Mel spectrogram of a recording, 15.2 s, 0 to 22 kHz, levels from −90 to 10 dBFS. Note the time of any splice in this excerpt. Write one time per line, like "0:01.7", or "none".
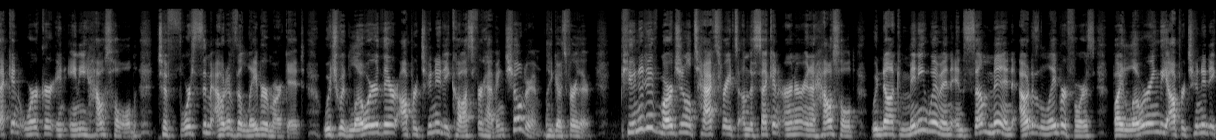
0:06.9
